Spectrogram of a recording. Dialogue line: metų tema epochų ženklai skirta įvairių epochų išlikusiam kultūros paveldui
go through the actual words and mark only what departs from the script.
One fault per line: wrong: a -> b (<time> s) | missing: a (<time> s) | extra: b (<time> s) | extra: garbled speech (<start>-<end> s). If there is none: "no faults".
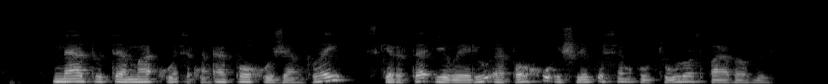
extra: garbled speech (1.6-2.1 s)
